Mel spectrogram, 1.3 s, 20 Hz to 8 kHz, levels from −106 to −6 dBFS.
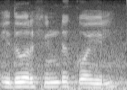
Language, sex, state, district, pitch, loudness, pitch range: Tamil, male, Tamil Nadu, Kanyakumari, 145 Hz, -13 LUFS, 130-145 Hz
